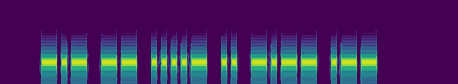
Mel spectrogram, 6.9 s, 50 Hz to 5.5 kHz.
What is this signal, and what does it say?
Morse code, heard as a keyed tone, about 16 wpm, 600 Hz. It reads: KM4IYW
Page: Kaldesignaler 16 wpm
